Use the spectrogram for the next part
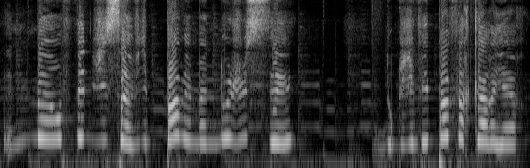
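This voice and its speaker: A man voicing a young female hunter in a high falsetto, squeaky and exaggerated, while playing a game. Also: steady tone, unhurried, faint music behind. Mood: flippant. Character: young female hunter, nervous then trigger-happy.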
